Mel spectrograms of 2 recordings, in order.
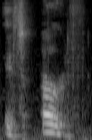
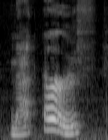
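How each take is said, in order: First: Earth with a clear th ending, soft and corrective; proper Earth with th. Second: Earth said as "Erf" with an f ending; mock "Erf" for Earth; wrong Earth. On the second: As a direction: Earth with the th turned into f, mocking. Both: Shown as a demonstration.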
